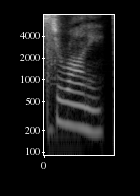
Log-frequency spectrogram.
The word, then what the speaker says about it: Tirani: My name is Tirani. – How do you spell that? – T-I-R-A-N-I.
